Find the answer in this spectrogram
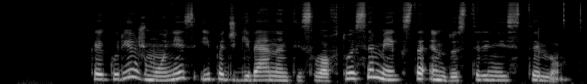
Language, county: Lithuanian, Marijampolė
